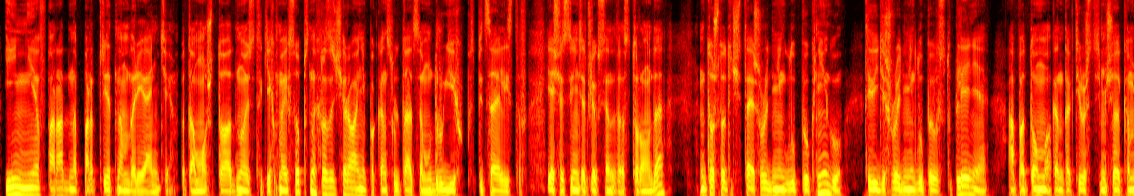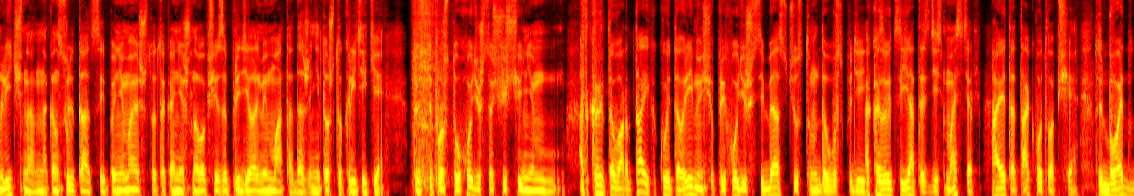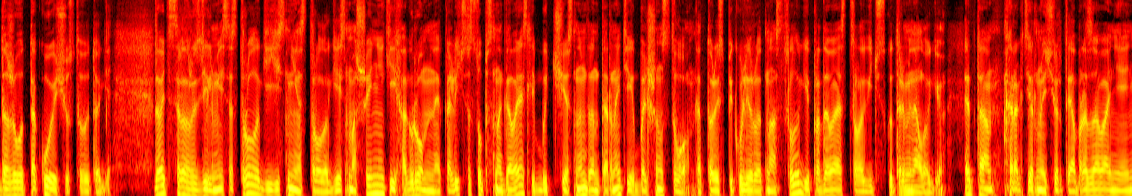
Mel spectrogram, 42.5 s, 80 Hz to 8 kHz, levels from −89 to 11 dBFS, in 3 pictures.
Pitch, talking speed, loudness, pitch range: 90 Hz, 190 wpm, -14 LUFS, 85-100 Hz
